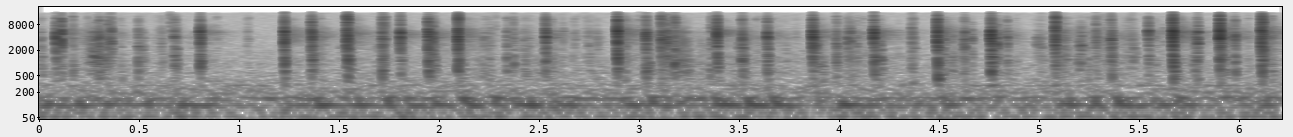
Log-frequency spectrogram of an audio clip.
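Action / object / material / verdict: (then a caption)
tap / plastic computer keyboard / plastic / none. Fingertips with long painted nails type rapidly on a full-size black plastic computer keyboard resting on a white fur rug. The result is a quick run of short, bright, clicky key taps that die away almost instantly, over a faint low steady hum.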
